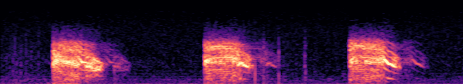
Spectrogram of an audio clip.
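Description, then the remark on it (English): A voice imitates a strange bird call heard about every half hour in the afternoon, three times, each a loud, harsh, wavering cry of about three-quarters of a second with a falling tail, separated by short pauses. “And then there's always something about every half hour that lets out a very strange sound, a little like this.”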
